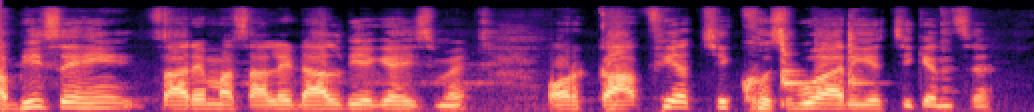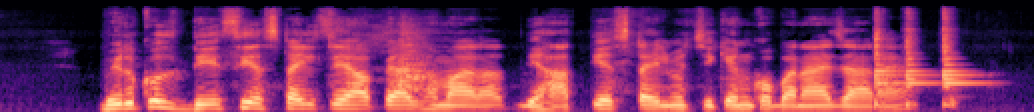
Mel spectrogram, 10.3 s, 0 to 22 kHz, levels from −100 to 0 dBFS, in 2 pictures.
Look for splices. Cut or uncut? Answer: uncut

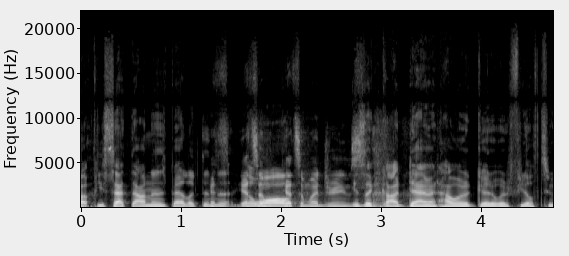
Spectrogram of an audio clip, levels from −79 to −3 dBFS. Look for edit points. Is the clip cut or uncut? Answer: uncut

